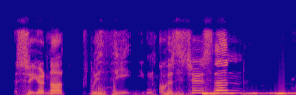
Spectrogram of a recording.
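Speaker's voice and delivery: baffled, rising pitch. Voicing a forest guard questioning the group: very confused. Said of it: "She sounds very confused as she speaks".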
